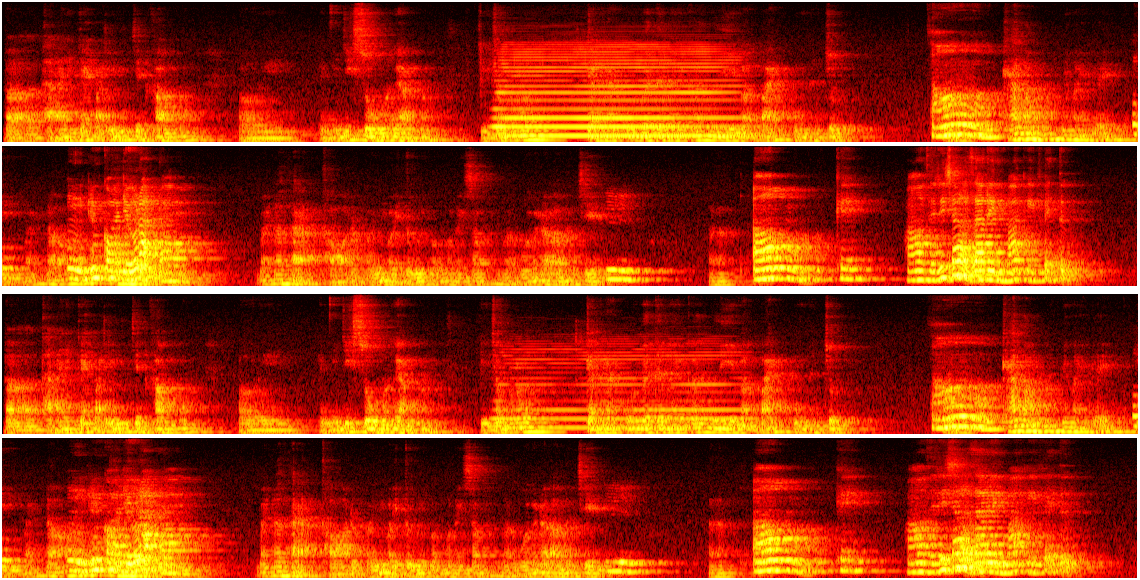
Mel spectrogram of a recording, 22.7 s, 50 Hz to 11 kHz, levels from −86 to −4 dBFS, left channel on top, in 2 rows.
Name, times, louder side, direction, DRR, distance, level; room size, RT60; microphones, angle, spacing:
voice 1, 0.0-1.9 2.4-2.9 3.1-4.3 4.8-5.3 5.8-8.4 9.4-9.7 10.0-13.2 13.9-17.3 18.4-18.6, right 1 dB, 55° right, -6 dB, 1.1 m, -26 dB
Wind instrument woodwind instrument, 4.8-7.7, left 7 dB, 85° left, 0.4 m, -25 dB
voice 2, 9.3-10.0 12.0-13.1 17.4-17.7 18.9-19.4 19.7-19.9 20.4-22.0, left 1 dB, 50° left, 0 dB, 1.0 m, -19 dB
7.6 x 4.1 x 3.1 m, 1.0 s
head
